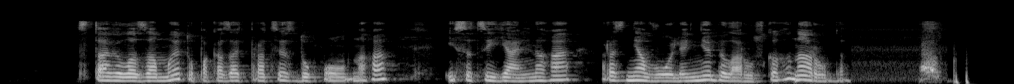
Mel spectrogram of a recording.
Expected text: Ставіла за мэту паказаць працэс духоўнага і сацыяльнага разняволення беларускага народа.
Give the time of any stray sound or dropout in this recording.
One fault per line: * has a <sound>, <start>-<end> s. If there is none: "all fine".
* has a bark, 9.2-9.4 s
